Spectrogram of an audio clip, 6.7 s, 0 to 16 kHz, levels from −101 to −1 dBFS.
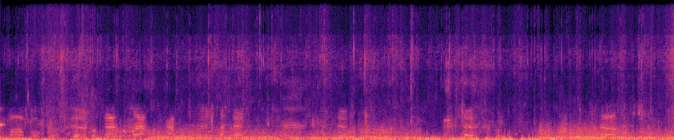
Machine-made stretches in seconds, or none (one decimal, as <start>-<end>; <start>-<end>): none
